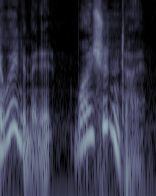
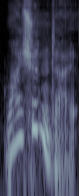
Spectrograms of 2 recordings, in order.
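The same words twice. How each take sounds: First: High, indignant "why shouldn't I?"; raised, defiant question. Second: High, stressing "shouldn't" in "Why shouldn't I?"; repeated defiant question. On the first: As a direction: push back, pitched up high. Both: Shown as a demonstration. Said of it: "I want you to say".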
